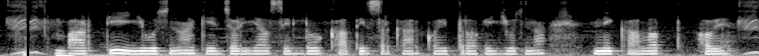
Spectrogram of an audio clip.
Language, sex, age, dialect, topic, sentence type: Bhojpuri, male, 18-24, Northern, banking, statement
